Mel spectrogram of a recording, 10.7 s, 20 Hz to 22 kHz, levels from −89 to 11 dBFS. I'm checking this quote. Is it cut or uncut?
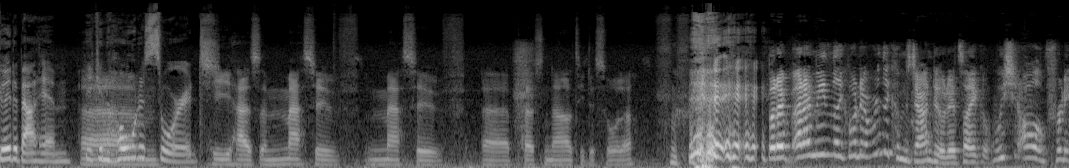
uncut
